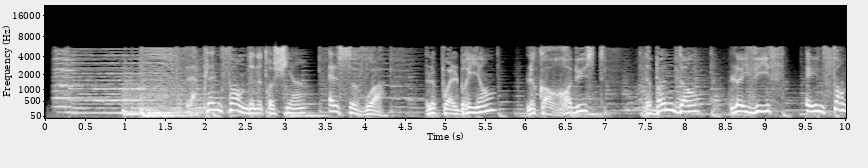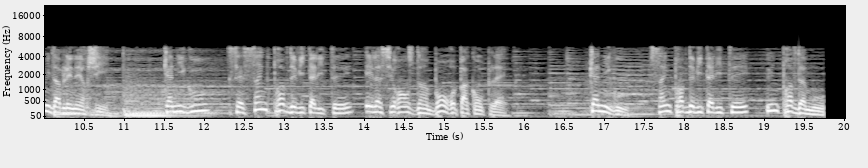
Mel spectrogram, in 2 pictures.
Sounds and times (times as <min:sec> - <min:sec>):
Music: 0:00.0 - 0:19.8
Speech: 0:01.8 - 0:10.8, 0:11.5 - 0:15.8, 0:16.8 - 0:19.8.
